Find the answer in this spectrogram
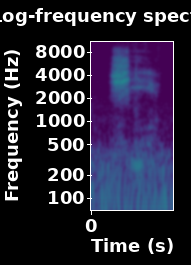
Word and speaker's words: し: So it's pronounced like the name she but it's just a swoop.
